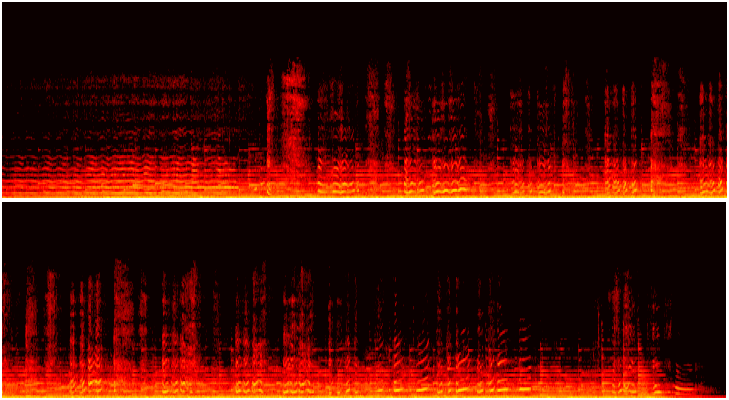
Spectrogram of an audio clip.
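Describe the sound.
A female singer lets out high, squeaky, warbling chirps, imitating a dolphin, repeated in quick bursts over a loud, steady band with a pounding low groove, near the end of the first song on an album.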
